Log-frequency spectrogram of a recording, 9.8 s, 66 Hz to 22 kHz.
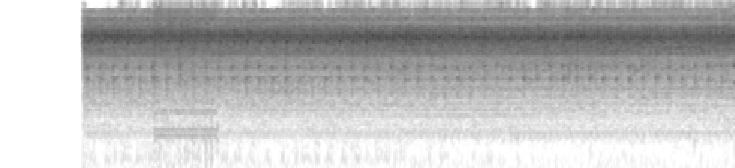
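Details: Volkswagen Polo sedan at 28,000 km with a newly appeared knock: steady idle with a crisp, regular ticking about three per second over a hissy background. Source of the knock undetermined.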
